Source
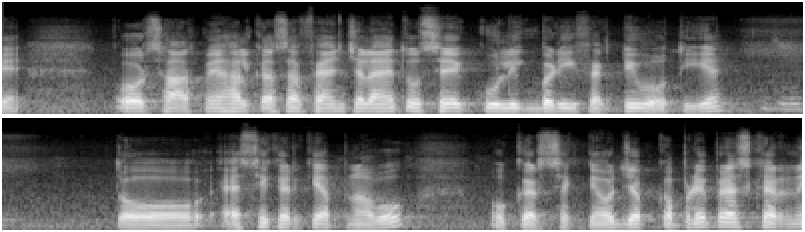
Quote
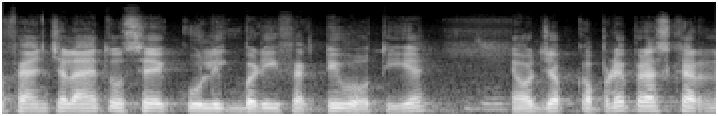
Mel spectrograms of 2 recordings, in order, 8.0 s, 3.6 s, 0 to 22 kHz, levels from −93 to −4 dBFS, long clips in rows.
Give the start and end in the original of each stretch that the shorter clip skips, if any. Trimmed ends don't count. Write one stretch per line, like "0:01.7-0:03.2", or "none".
0:03.9-0:06.8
